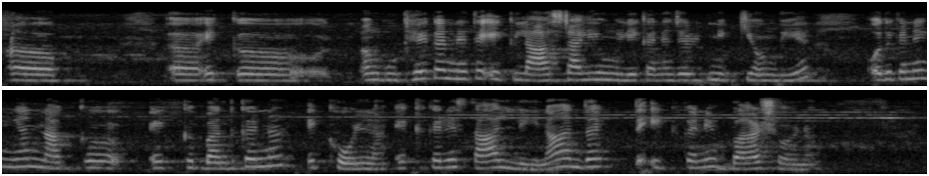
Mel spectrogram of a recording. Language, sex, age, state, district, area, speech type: Dogri, female, 18-30, Jammu and Kashmir, Jammu, urban, spontaneous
